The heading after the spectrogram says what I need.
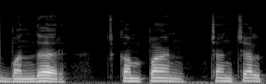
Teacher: अनुस्वार का उच्चारण करते समय वायु केवल नाक से बाहर आती है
